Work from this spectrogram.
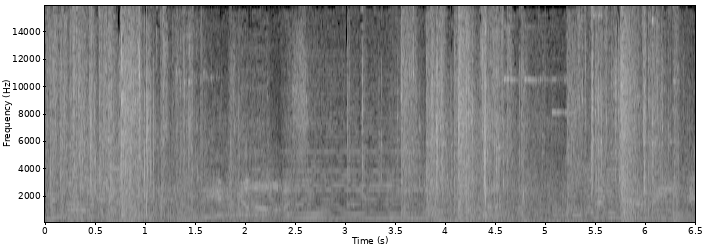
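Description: Gunshots in the video game Mafia: Definitive Edition: sharp shots and a fast volley crack repeatedly over sustained music tones, with someone talking over the firing.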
